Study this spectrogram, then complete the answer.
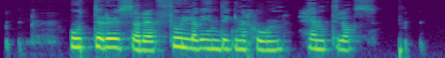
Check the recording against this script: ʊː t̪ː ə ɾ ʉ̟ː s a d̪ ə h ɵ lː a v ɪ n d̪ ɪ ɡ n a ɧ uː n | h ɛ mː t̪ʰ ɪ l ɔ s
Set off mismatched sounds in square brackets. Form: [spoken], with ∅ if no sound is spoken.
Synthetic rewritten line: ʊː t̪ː ə ɾ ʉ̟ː s a d̪ ə [f] ɵ lː a v ɪ n d̪ ɪ ɡ n a ɧ uː n | h ɛ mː t̪ʰ ɪ l ɔ s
